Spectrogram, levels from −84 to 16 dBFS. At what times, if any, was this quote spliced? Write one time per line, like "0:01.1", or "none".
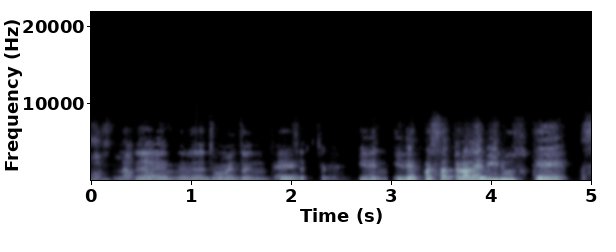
none

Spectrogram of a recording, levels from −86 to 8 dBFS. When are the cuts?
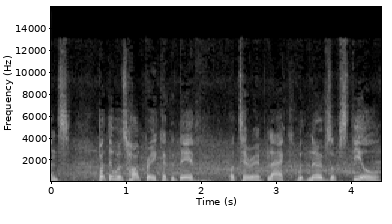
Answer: none

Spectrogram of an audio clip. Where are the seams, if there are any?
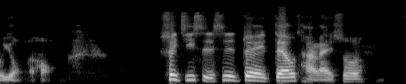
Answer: none

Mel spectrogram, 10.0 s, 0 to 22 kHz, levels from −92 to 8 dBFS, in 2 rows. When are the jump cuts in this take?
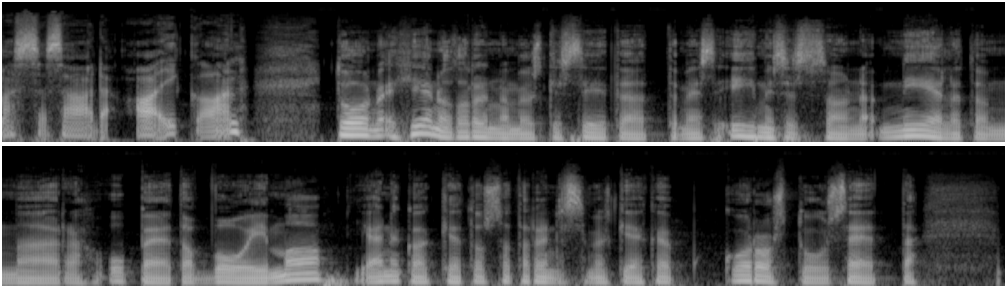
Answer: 0:01.6

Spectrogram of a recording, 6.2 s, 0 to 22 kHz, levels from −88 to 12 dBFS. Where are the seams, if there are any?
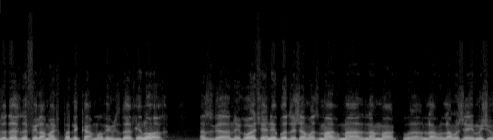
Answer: none

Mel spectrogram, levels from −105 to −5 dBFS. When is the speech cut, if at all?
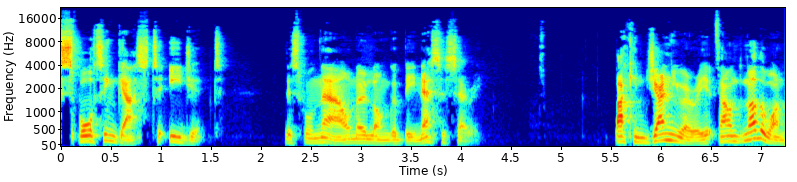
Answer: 0:05.4

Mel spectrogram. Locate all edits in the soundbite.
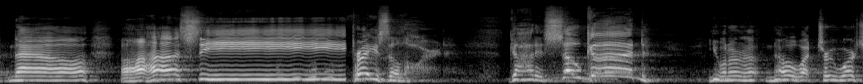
0:03.4
0:07.0

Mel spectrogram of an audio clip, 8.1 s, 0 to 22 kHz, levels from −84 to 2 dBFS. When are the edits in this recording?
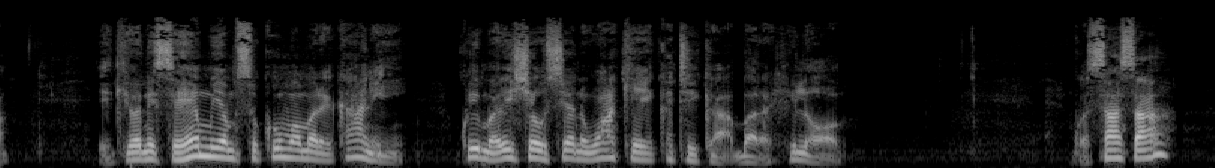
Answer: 0:07.0

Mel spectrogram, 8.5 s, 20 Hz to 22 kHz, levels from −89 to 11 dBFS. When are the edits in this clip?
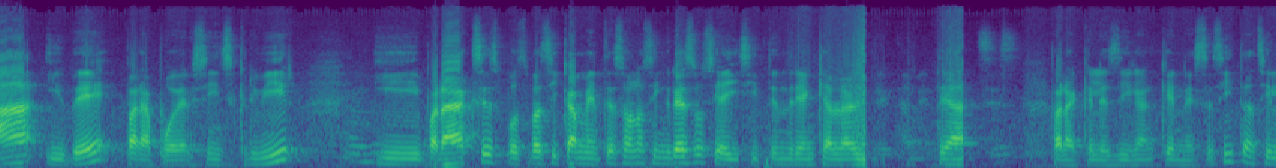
0:02.8
0:07.0

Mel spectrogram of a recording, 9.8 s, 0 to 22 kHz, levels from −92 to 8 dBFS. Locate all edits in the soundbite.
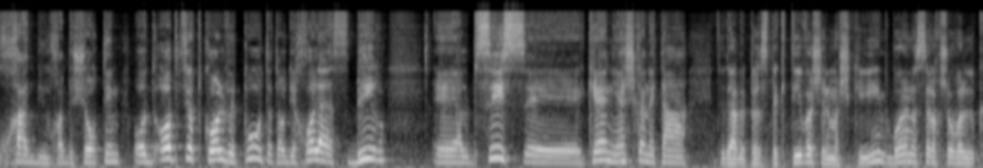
0:01.3
0:07.1
0:08.8

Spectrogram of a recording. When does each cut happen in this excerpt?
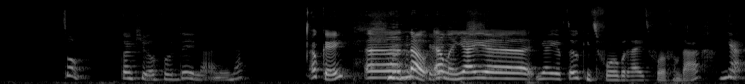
none

